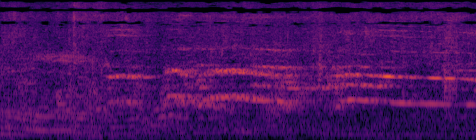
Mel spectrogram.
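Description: A rooster crowing once: one long drawn-out call starting about half a second in and tailing off slightly at its end.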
